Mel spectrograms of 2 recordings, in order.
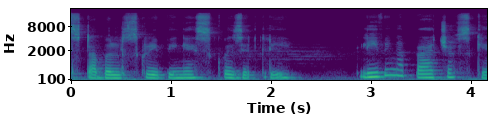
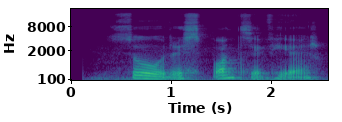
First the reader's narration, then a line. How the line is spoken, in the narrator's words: Ilya muttered, against his skin, his voice thick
